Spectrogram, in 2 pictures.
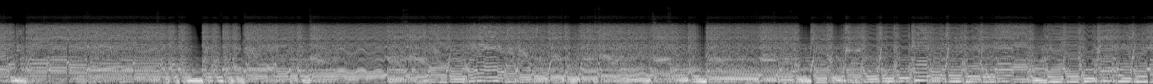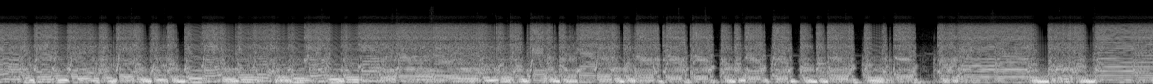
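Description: Electric guitar through a preamp into Mesa Boogie 6L6 power tubes, continuously played with thick, overdriven crunch and rich midrange, loud and steady for over twenty seconds with no talking.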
